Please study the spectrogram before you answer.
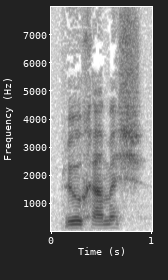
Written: Rubha a' Chamais

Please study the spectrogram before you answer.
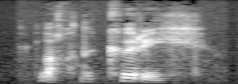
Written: Loch na Curaich

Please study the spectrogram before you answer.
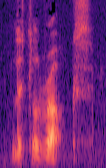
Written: Little Rocks

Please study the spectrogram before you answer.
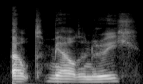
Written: alltmeallanfhraoich

